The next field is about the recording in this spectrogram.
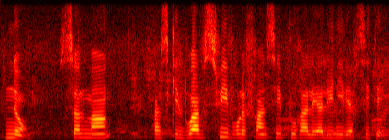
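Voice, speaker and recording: A woman from France answers in short, plain sentences with a flat, even voice. She is a teacher, speaking in an older radio interview. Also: medium pitch, moderate pace, dull audio. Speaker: secondary school teacher.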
